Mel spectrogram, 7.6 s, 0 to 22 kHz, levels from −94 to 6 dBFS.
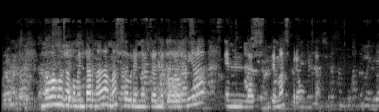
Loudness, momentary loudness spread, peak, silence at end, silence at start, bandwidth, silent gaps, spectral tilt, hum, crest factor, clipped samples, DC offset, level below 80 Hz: -19 LUFS; 16 LU; -2 dBFS; 0 s; 0.05 s; 11.5 kHz; none; -6.5 dB/octave; none; 18 dB; under 0.1%; under 0.1%; -62 dBFS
